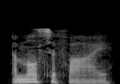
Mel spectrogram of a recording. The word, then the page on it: emulsify: ı’mʌlsə,faı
